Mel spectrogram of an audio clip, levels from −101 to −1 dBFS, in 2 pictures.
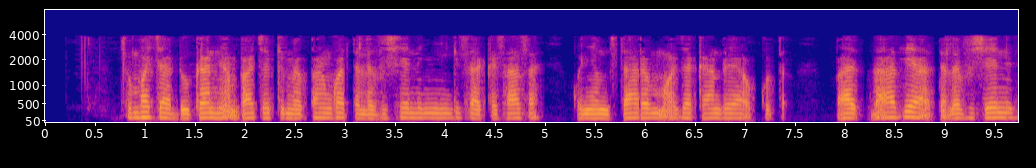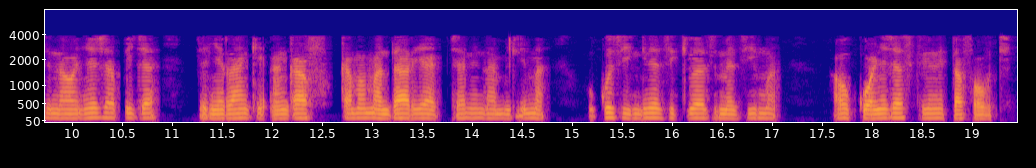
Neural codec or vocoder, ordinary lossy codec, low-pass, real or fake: vocoder, 22.05 kHz, 80 mel bands, Vocos; AAC, 16 kbps; 7.2 kHz; fake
